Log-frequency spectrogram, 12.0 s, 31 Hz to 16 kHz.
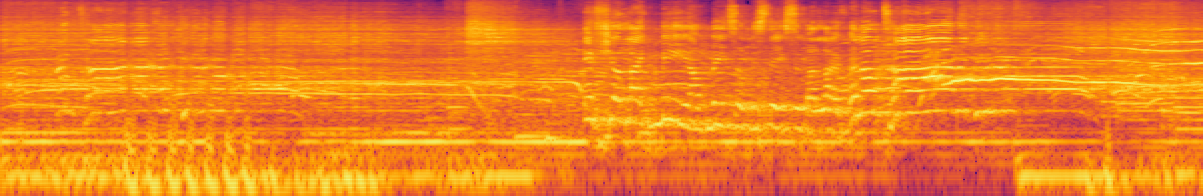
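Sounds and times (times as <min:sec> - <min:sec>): live band music: 0:00.0 - 0:07.2, 0:09.6 - 0:12.0.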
